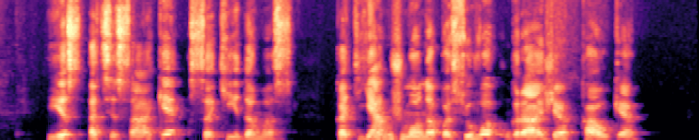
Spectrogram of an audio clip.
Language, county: Lithuanian, Kaunas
